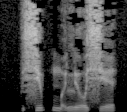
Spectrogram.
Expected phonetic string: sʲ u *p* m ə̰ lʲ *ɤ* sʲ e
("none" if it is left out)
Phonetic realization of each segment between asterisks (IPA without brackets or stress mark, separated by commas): p, o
